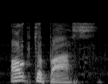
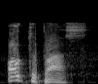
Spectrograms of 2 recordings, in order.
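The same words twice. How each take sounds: The two takes are said the same way.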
